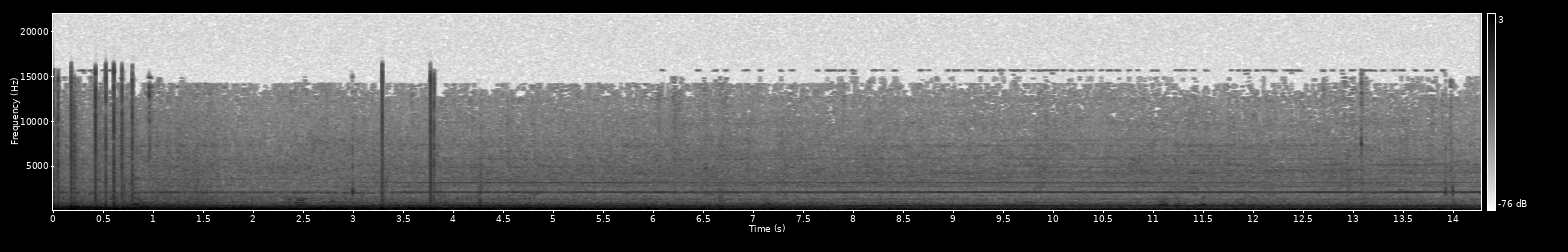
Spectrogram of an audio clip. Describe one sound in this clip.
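A jet engine roars loudly and steadily, heard from inside the cabin.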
